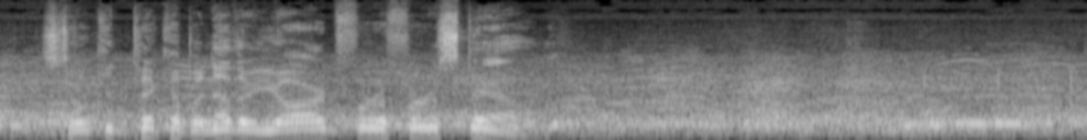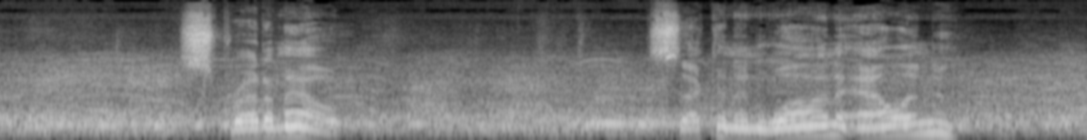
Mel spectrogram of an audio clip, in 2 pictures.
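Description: A crowd murmurs and cheers in a large open stadium.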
